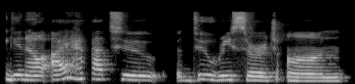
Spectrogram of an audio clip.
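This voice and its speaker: A woman talking casually as an interview guest and telling anecdotes, emphatic and halting, often repeating words as she goes. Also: medium pitch. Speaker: podcast guest, audio drama creator and voice actor.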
